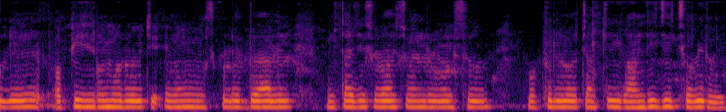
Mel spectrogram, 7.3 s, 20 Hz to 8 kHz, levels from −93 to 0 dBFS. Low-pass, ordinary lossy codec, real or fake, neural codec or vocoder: none; none; fake; codec, 16 kHz, 4 kbps, FreqCodec, smaller model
